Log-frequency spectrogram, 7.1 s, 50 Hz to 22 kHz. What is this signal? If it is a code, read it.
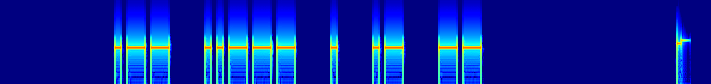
Morse code, heard as a keyed tone, about 20 wpm, 700 Hz. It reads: W 2 E A M
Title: 154 Lesson 25g - Letter p - Call Signs 20wpm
